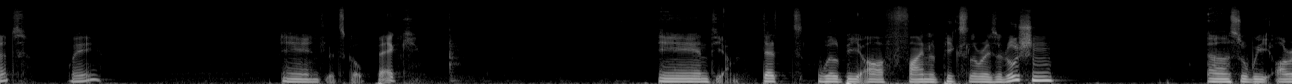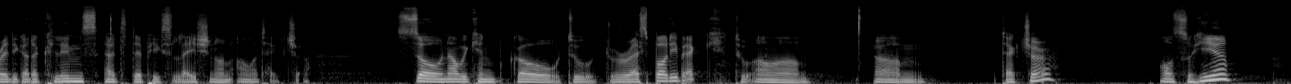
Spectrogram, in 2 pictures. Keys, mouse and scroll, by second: 3.4 ctrl+z, 4.0 ctrl+z, 4.8-6.1 middle drag, 6.1 click, 6.8-9.5 middle drag, 9.5-9.9 scroll up 2, 9.9-11.6 middle drag, 11.6-12.1 scroll down 1, 12.2-19.2 shift+middle drag, 19.2 click.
